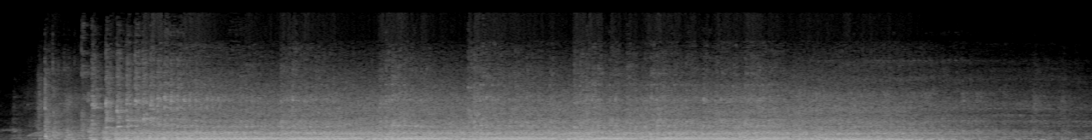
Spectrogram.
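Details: Lawn mower engine runs but surges and hunts, pitch swelling and sagging about once a second before stalling; tested whether STABIL fuel additives fix it without carburetor rebuild.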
